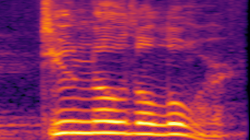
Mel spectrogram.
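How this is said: It is said graciously and gently.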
